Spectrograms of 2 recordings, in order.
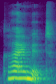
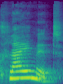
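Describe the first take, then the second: No difference in how they are said.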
